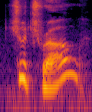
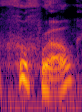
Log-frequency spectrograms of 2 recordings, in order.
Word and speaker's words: Chuchro: That's Jan Panenka, Josef Suk, and let's see, Joseph Chutro, or Chuchro, actually, probably is how you pronounce it more likely in Czech.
